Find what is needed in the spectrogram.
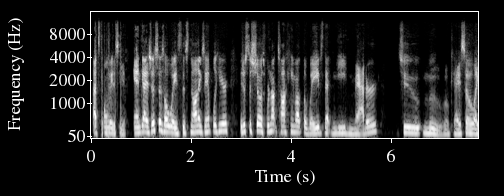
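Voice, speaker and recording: A man talks at a very fast pace with ordinary pitch variation, in a dry, close sound with no echo. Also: fairly high pitch for a man. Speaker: middle school science teacher. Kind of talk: recorded lesson for students. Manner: casual, with many filler ums.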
